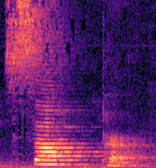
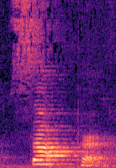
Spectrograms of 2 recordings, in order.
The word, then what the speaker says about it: supper: For the VCCV pattern, this U is going to make a short U sound. So short U makes a sound like an umbrella, okay? So this will be supper, supper.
